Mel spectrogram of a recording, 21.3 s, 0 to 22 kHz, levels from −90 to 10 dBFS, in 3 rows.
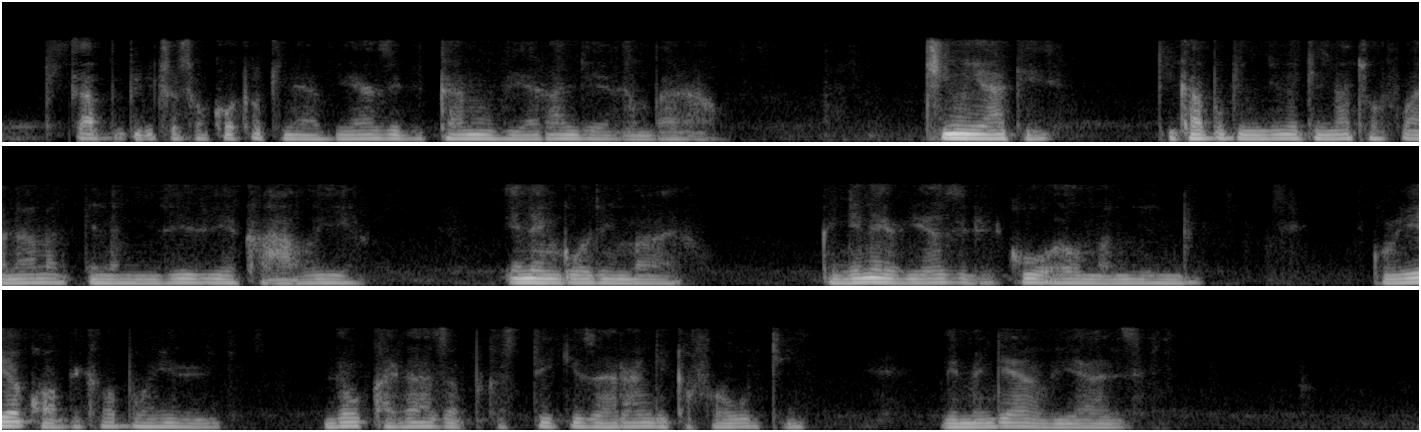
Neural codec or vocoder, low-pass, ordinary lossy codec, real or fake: codec, 16 kHz, 1.1 kbps, Voila-Tokenizer; 7.2 kHz; Opus, 16 kbps; fake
